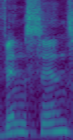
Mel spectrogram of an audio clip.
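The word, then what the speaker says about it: Vincennes: and the hail cores it's pronounced vincon okay thank you very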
